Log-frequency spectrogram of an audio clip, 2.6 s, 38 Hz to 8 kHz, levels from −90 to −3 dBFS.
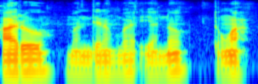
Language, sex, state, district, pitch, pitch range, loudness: Garo, male, Meghalaya, West Garo Hills, 85 Hz, 80-90 Hz, -27 LUFS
